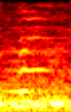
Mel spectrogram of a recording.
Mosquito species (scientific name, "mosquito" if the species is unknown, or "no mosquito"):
Aedes albopictus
